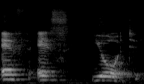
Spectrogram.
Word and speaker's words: FSJ: is this thing so in german language or in this country it's called fs yot i mean fsj but because we pronounce j as yacht in the german alphabet it's actually called ephesud ephesian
